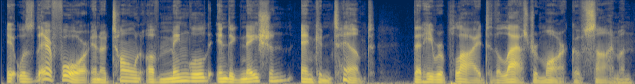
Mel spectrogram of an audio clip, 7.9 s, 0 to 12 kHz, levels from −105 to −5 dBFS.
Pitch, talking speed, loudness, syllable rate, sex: 105 Hz, 150 wpm, -21 LUFS, 4.3 syllables/s, male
